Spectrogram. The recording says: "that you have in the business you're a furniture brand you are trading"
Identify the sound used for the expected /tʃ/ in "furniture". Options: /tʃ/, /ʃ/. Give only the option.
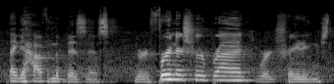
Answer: /ʃ/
